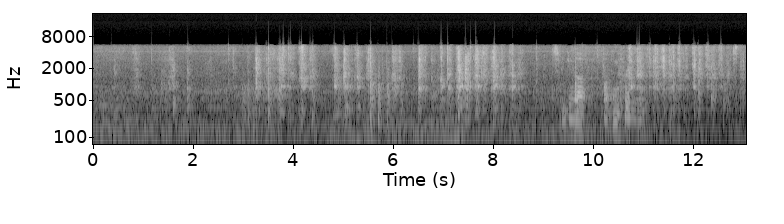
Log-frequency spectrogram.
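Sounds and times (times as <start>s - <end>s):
scraping strokes cutting: 3.2s - 8.6s, 10.2s - 13.0s.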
